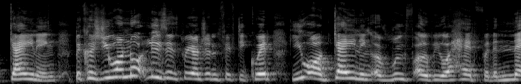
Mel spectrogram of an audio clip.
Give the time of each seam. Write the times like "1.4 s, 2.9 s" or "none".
none

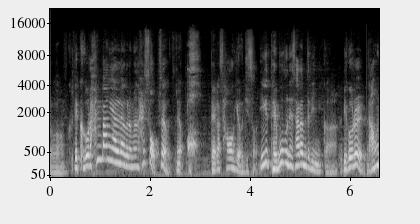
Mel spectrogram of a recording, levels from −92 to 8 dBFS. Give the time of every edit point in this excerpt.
none

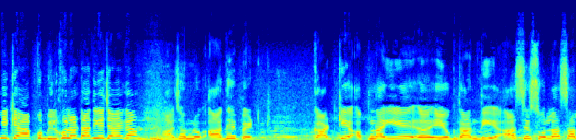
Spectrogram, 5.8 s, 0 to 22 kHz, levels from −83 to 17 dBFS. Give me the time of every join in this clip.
1.6 s

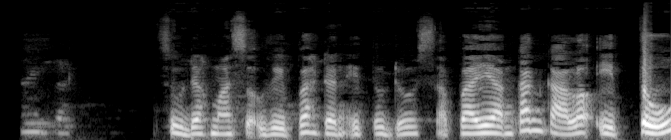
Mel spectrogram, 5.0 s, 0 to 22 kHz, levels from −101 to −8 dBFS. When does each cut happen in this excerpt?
none

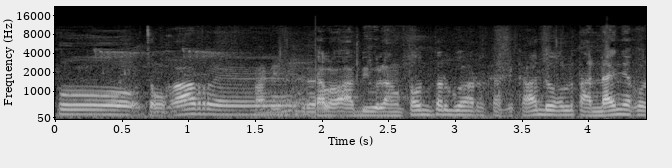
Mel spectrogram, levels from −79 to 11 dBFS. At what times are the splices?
2.0 s

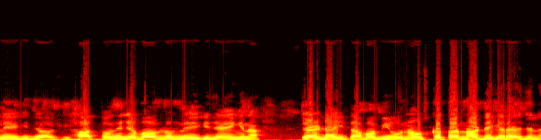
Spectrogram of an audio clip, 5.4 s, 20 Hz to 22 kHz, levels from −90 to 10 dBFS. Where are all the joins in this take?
none

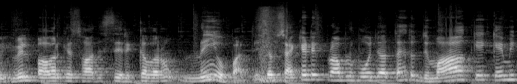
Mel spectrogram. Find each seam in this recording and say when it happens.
2.5 s

